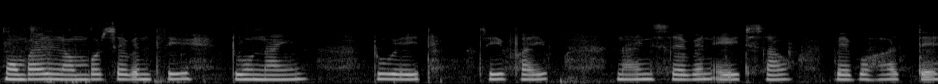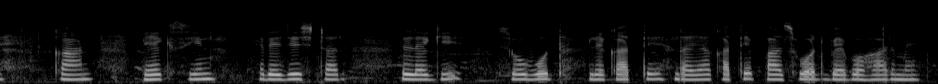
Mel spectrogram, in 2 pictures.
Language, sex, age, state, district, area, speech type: Santali, female, 18-30, West Bengal, Dakshin Dinajpur, rural, read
